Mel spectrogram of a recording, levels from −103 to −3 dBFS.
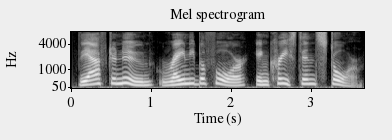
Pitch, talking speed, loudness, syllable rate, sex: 210 Hz, 115 wpm, -18 LUFS, 4.2 syllables/s, female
